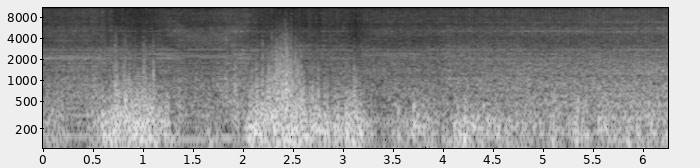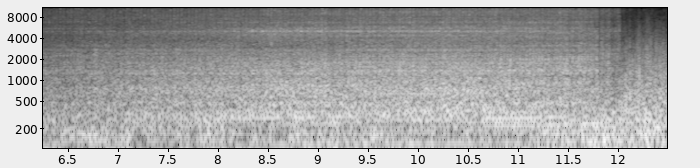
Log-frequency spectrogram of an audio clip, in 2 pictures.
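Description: Wind rushes past a helmet, growing louder.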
